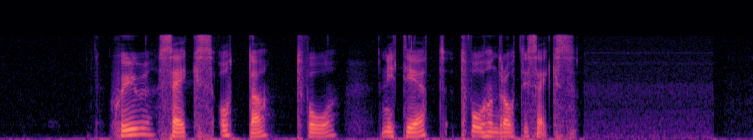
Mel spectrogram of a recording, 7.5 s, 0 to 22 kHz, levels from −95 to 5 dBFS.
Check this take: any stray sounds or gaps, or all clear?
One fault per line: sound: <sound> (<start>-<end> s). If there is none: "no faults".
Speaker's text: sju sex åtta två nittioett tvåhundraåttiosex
no faults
